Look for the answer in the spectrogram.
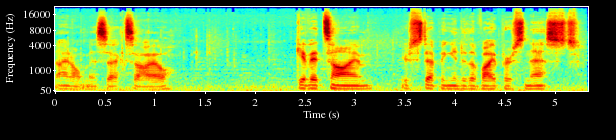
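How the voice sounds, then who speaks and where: A man's voice: fairly low pitch, level tone, a little slow, music in the background. A man doing casual let's-play commentary, informal and sweary, reading game dialogue aloud as he plays. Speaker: game streamer.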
